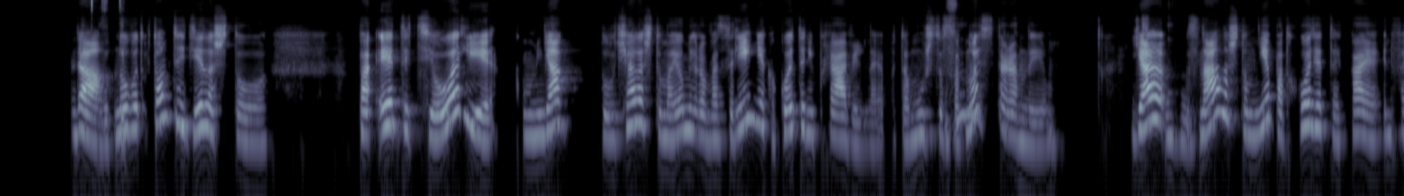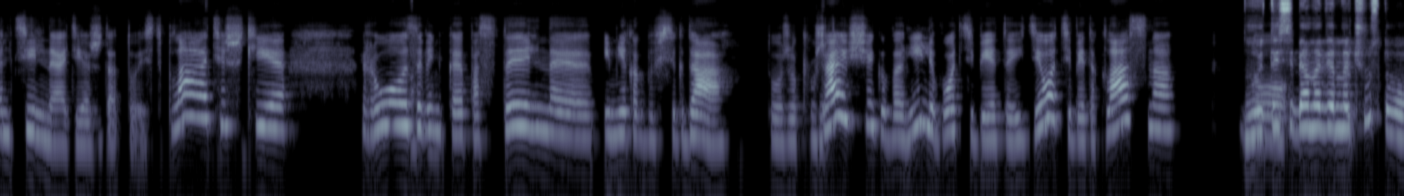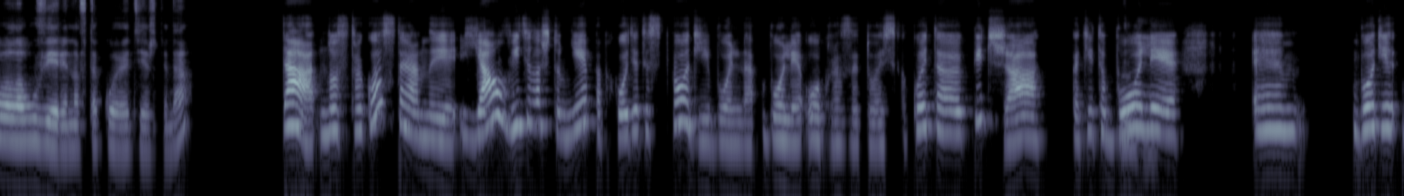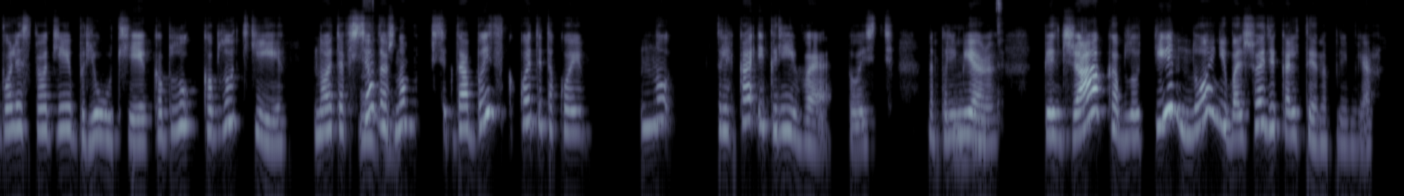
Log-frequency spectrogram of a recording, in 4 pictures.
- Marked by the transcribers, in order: other background noise; tapping; other noise; tsk; chuckle
- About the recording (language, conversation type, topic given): Russian, podcast, Как выбирать одежду, чтобы она повышала самооценку?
